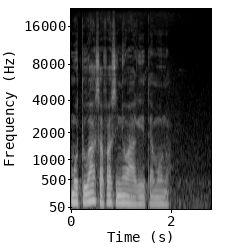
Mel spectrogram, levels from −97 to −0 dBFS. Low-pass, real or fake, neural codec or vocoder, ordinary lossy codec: none; real; none; none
